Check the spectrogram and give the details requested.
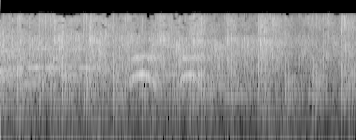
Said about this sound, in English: All right, guys, thanks so much for coming in. Yeah, can we have another round of applause for these guys?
